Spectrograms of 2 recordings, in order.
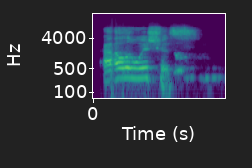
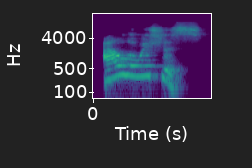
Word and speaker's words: Aloysius: wish you meet him how do you say his name aloysius aloysius i told him i'd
